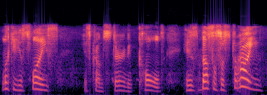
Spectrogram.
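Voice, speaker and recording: A woman's voice: medium pitch, expressive, moderate pace, sharp tone, lo-fi sound, pitched above the performer's own voice. A woman voicing an earnest sports fan commenting on the game.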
